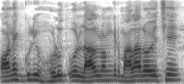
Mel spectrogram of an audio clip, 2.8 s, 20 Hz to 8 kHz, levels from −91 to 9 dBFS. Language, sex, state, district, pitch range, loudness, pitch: Bengali, male, West Bengal, Alipurduar, 155-180 Hz, -15 LUFS, 165 Hz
